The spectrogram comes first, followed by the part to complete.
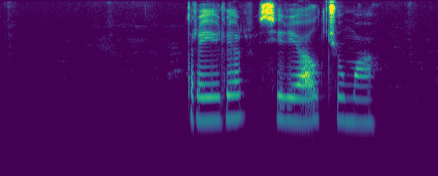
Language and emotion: Russian, neutral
